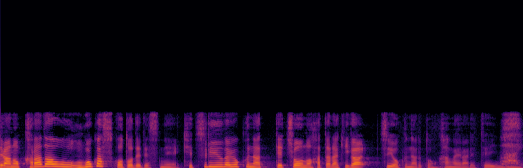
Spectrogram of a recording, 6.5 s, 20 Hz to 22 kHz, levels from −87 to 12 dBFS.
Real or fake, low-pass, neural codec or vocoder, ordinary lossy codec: fake; 7.2 kHz; autoencoder, 48 kHz, 32 numbers a frame, DAC-VAE, trained on Japanese speech; none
